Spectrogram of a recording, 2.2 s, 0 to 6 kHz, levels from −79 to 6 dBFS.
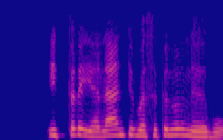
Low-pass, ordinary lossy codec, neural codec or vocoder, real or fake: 5.4 kHz; none; codec, 16 kHz, 0.5 kbps, X-Codec, HuBERT features, trained on balanced general audio; fake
